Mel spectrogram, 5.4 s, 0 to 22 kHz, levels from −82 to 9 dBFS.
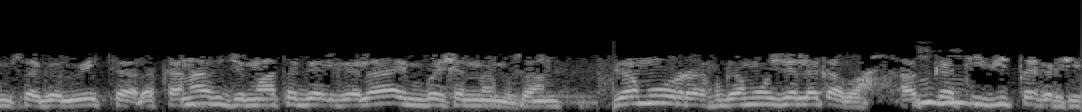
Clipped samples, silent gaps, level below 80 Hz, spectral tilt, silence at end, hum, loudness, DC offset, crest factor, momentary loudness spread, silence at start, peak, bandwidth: under 0.1%; none; -66 dBFS; -4 dB/octave; 0 s; none; -23 LUFS; under 0.1%; 12 dB; 3 LU; 0 s; -10 dBFS; 4.5 kHz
